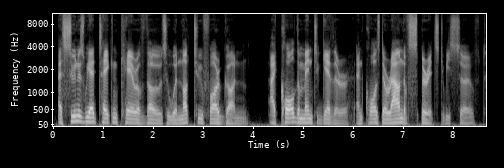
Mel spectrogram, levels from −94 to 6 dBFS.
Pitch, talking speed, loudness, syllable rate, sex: 105 Hz, 200 wpm, -22 LUFS, 4.8 syllables/s, male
